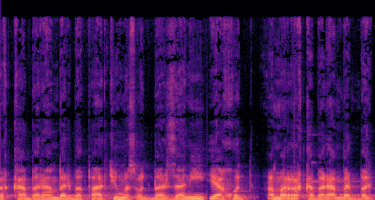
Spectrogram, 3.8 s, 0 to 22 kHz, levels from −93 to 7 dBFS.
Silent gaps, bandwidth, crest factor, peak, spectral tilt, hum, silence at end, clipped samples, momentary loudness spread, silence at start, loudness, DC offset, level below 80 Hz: none; over 20 kHz; 16 dB; -2 dBFS; -7.5 dB/octave; none; 0 s; under 0.1%; 5 LU; 0 s; -16 LUFS; under 0.1%; -58 dBFS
